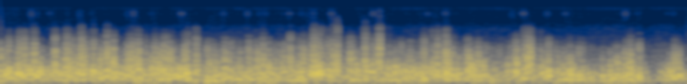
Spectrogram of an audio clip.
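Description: Wind buffeting the microphone: a loud, gusty rush without speech.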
